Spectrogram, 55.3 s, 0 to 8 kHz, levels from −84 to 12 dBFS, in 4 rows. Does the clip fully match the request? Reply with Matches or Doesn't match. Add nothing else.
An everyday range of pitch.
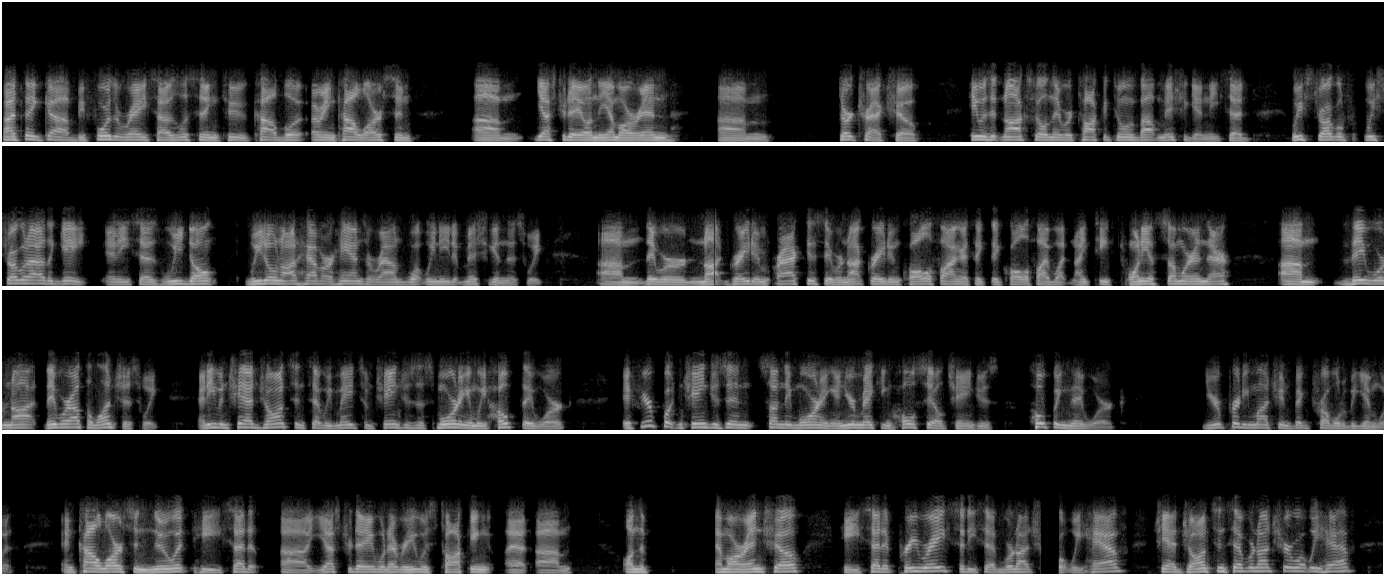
Matches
